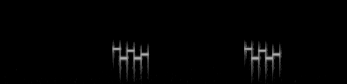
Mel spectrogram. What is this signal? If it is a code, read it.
Five-tone selective call (ZVEI), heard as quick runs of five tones, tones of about 70 ms. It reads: 83735 83735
